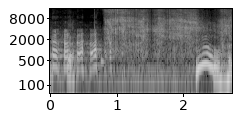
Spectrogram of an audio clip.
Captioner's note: paper rips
